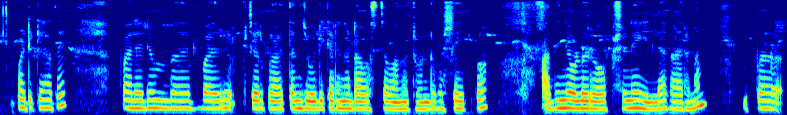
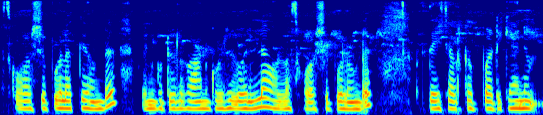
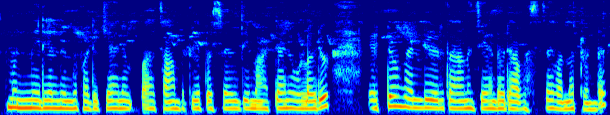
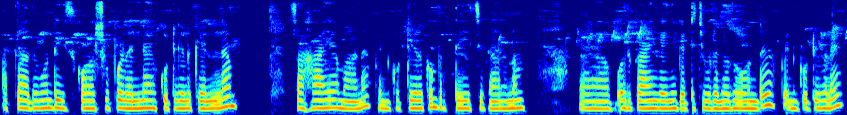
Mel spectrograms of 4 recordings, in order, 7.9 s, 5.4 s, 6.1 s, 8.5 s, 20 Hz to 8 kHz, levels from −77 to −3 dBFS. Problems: none marked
